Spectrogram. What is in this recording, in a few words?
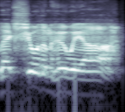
pep talk, radio; SAS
